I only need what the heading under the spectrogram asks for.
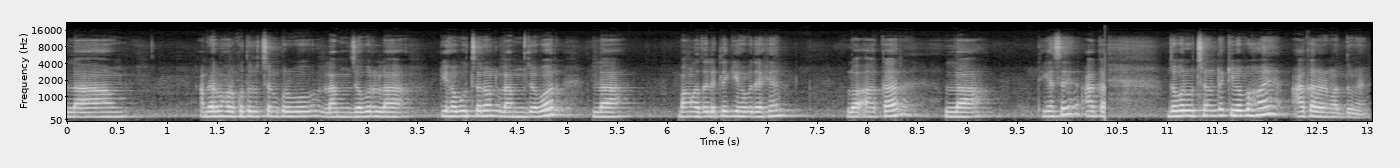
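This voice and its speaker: A young man with a Noakhali Bengali accent and a high, warm voice works as a Quran teacher. At the blackboard, he patiently repeats each point and uses rhetorical questions.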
